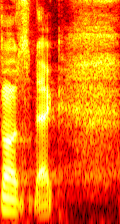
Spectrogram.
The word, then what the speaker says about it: Mossadegh: Mossadegh. Fuck it. It's Mossadegh.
